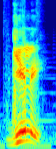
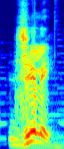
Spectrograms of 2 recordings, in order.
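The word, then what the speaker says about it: Gill: westmoreland we had said gili but we were wrong even though it is spelled g-i-l-l it is pronounced jilly so it's jilly and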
